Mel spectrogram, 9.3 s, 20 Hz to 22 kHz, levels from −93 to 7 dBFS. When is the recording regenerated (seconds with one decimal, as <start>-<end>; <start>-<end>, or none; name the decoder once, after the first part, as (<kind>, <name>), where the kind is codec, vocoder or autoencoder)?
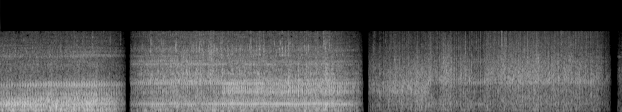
5.1-6.4 (vocoder, Vocos)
